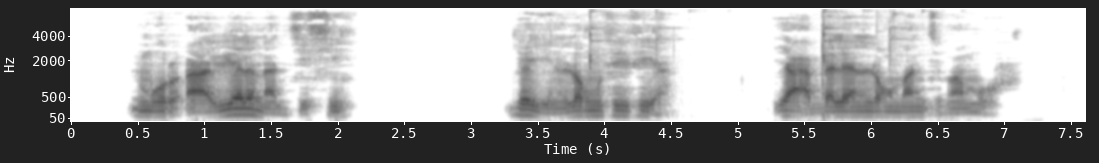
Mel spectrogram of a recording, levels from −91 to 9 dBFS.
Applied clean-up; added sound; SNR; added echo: none; Shatter; 16 dB; none.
